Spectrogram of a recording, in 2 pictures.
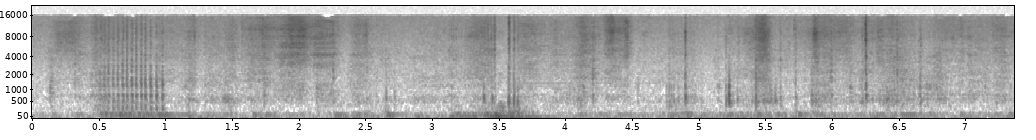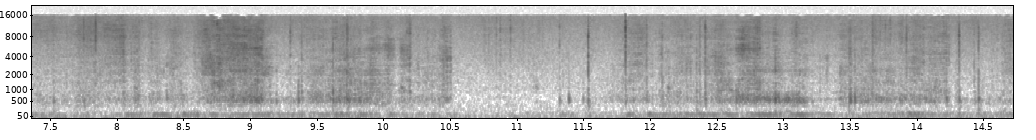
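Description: Fingernails scratch and rub across the front face of a hollow cream paperboard Chloé perfume box with the bottle still inside. The result is a quiet, steady, papery scraping with a few brief louder scratches, all over a low, constant hum.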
